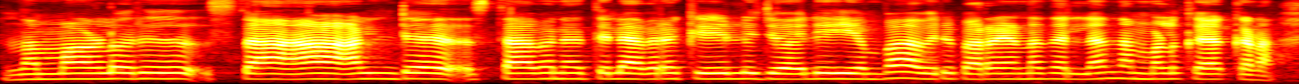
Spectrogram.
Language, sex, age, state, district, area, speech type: Malayalam, female, 60+, Kerala, Thiruvananthapuram, rural, spontaneous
